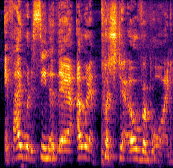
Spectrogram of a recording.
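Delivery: put-on thick Boston accent with dropped r's; imitated Boston lady. Bus driver disparaging Elizabeth Warren, Boston accent. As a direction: mimic a blunt Massachusetts local's Boston accent. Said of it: "And the lady next to her goes".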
